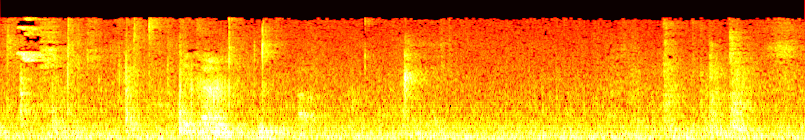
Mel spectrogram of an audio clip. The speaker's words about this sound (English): Did you open that side door?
